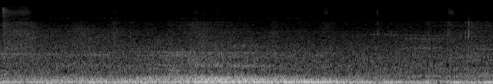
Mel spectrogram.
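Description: Steady low electric-motor hum with a noisy rush over it, a little louder around two seconds in, as from a belt grinder running.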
